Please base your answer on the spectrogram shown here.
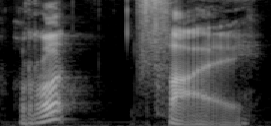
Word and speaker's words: รถไฟ: Rot is a high tone. Rot, the first syllable. Rot, and you roll that R just a little bit. Rot phai. And phai is said in your normal flat tone voice.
